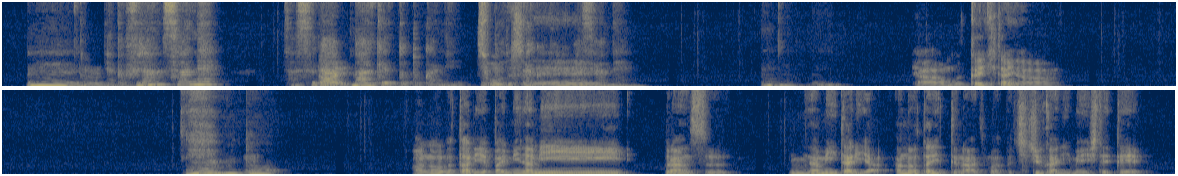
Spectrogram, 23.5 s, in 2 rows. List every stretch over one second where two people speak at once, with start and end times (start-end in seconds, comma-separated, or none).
4.9-6.2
